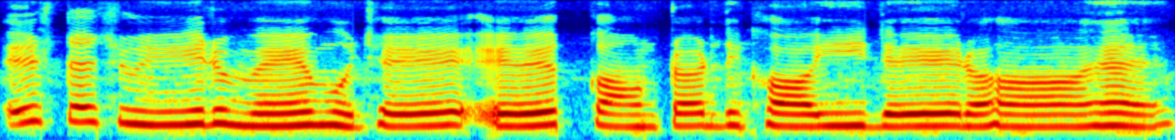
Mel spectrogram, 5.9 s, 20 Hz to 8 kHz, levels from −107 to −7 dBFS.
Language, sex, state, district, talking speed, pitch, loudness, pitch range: Hindi, female, Madhya Pradesh, Katni, 100 wpm, 230 Hz, -14 LUFS, 225-245 Hz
